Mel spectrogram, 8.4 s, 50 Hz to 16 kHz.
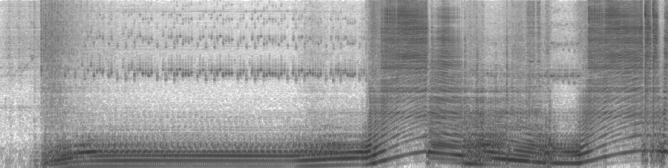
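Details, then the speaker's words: $200 budget car with exhaust cut behind the muffler: cold start then sharp revs through the loud open exhaust with a loud squeal riding over it; belt or pulley bearing squeak suspected, not confirmed. "so yeah obviously he can hear the belt or the pulley bearing squeaking it's not the nicest thing in the world"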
